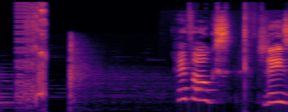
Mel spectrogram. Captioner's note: hands clapping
